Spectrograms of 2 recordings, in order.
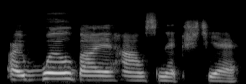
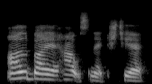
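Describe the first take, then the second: First: 'Will' is said in full and stressed. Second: 'Will' is contracted and unstressed.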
